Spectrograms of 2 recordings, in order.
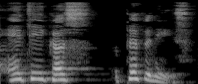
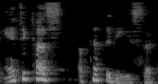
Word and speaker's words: Antiochus Epiphanes: You had a period there where there was an invasion given by Antiochus Epiphanes. I said it right. Now you try to say it. Antiochus Epiphanes.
